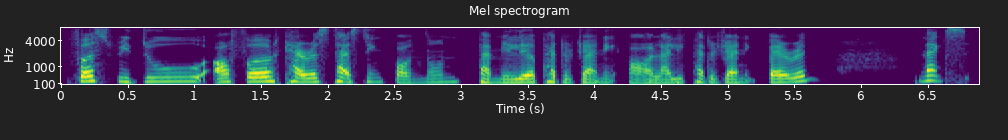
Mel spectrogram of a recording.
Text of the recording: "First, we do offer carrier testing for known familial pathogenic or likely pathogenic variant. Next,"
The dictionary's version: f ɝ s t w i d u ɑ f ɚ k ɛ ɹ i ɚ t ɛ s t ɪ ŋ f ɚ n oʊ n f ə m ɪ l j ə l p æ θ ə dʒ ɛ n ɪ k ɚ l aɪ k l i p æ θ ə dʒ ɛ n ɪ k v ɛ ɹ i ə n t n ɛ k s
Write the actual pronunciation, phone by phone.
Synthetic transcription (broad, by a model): f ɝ s t w i d u ɑ f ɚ k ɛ ɹ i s t ɛ s t ɪ ŋ f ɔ n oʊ n f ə m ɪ l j ə p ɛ t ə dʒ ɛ n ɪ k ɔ l aɪ l i p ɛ t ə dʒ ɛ n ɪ k p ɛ ɹ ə n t n ɛ k s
